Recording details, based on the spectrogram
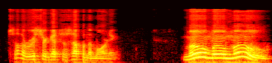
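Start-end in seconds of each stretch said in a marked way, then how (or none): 2.4-3.6 high, loud playful mooing; cow moo. Acted. Parent reading a farm book to kids, playful high moo. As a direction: moo like a cartoon cow for a child.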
